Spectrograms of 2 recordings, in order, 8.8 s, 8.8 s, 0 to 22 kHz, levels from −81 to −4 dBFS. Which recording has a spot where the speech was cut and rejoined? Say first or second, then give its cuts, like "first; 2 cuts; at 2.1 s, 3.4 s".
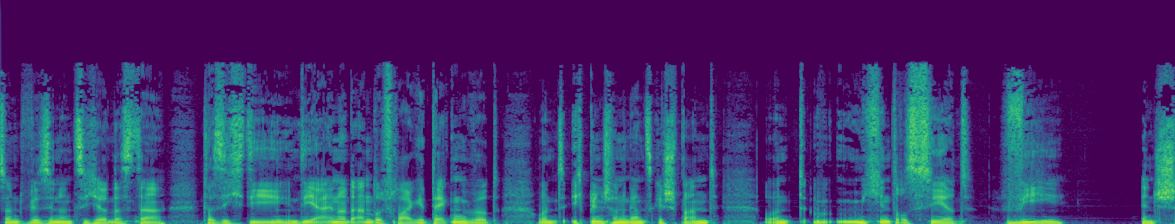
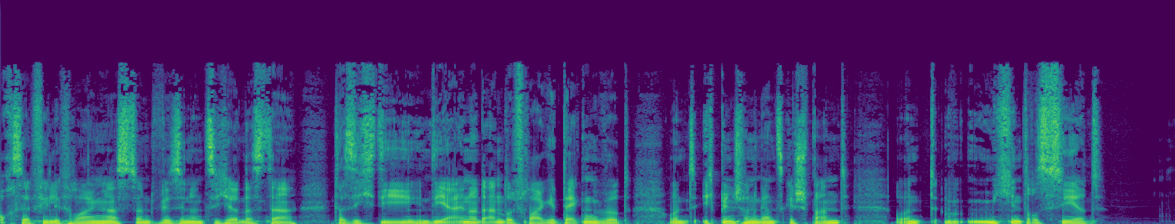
first; 1 cut; at 7.4 s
